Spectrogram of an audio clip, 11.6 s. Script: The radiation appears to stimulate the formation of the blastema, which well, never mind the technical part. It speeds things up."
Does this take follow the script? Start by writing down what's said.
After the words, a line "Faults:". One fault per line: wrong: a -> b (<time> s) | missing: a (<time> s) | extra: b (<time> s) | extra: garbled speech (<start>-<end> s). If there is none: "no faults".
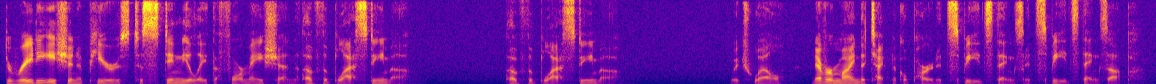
The radiation appears to stimulate the formation of the blastema of the blastema, which well, never mind the technical part. It speeds things it speeds things up."
Faults:
extra: of the blastema (5.1 s)
extra: it speeds things (10.2 s)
